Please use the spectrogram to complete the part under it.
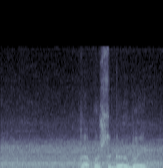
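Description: A cricket bat strikes a ball with a sharp knock.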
